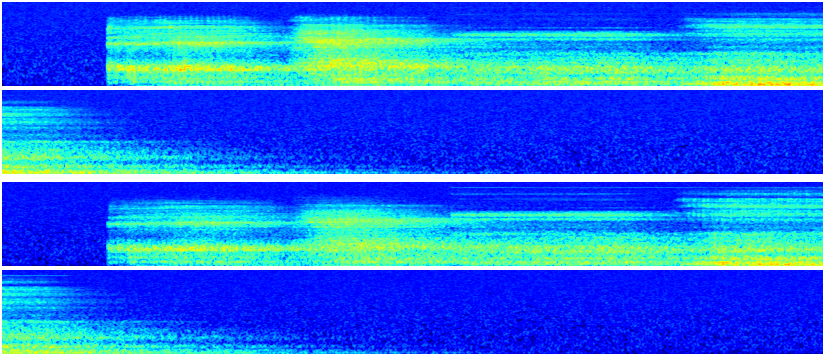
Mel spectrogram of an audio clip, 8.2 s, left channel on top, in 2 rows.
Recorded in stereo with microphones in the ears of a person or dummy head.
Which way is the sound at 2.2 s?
20° right (ahead or behind).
